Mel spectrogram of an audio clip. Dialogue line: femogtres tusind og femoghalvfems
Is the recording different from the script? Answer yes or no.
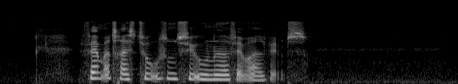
yes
